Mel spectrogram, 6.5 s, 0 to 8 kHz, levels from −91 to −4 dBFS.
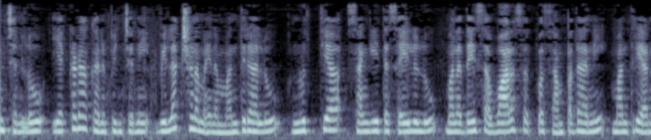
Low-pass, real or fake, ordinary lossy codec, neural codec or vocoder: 7.2 kHz; real; none; none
